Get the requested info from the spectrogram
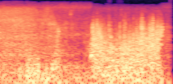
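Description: Wind buffeting the microphone of a helmet-mounted camera on a fast mountain-bike descent, a heavy rumble, with a louder rush of noise coming in about a second in.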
